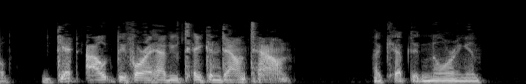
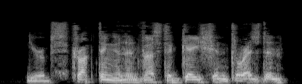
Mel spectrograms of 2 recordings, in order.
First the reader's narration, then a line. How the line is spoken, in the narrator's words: Green growled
